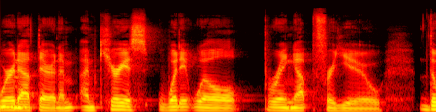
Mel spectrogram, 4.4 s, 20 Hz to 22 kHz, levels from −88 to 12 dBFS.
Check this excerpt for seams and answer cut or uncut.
uncut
